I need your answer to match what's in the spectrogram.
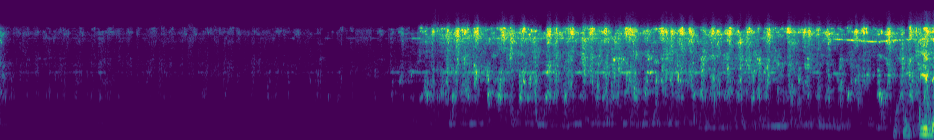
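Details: High-speed air-turbine dental handpiece running on a practice kit in a demonstration of aerosol splashes, compared with a red-ring electric micromotor handpiece: after a quiet start, a loud hissing high-pitched whir continues, with faint music behind.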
